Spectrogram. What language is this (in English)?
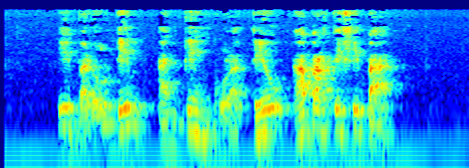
Catalan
